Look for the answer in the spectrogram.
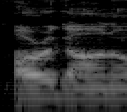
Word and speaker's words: oregano: They'd have sprinkled some oregano or fucking grass toppings. – To our American cousins. I believe you pronounce that oregano.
